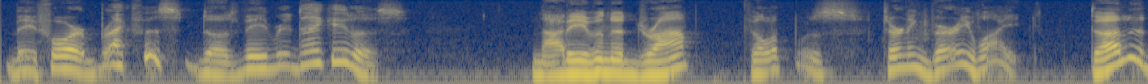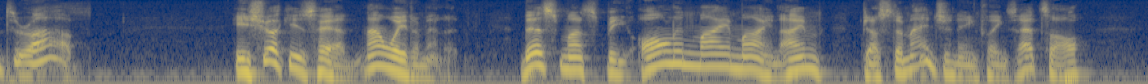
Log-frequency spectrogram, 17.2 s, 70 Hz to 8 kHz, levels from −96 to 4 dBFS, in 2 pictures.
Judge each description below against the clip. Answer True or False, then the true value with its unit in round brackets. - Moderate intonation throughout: False (6.2 semitones)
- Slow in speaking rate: True (130 wpm)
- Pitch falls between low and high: True (150 Hz)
